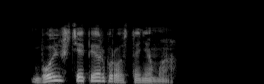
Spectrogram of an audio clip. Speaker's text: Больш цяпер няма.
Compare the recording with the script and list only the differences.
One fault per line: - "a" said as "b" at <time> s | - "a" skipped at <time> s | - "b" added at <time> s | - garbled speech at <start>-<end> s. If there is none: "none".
- "проста" added at 1.1 s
